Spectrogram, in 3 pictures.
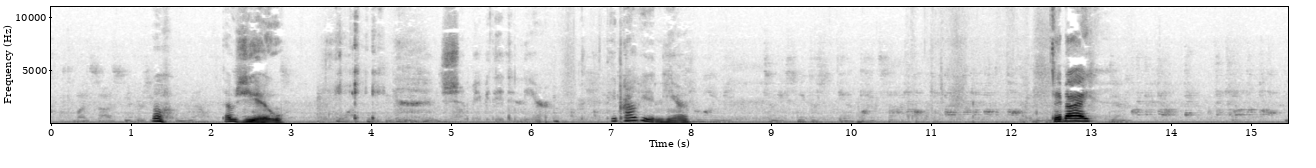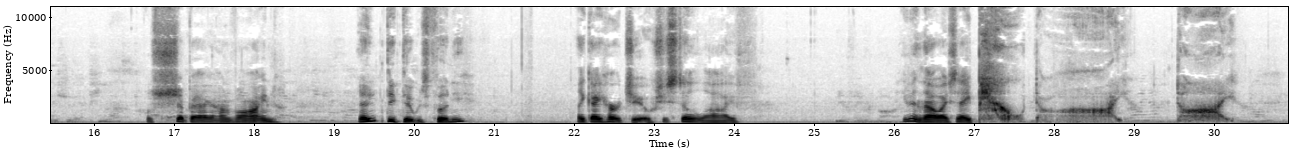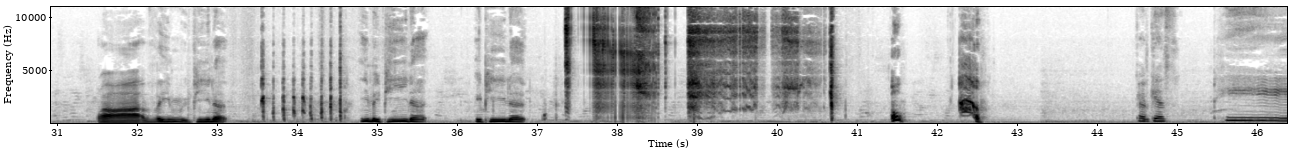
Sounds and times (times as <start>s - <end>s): Inside, small room: 0.0s - 46.3s.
